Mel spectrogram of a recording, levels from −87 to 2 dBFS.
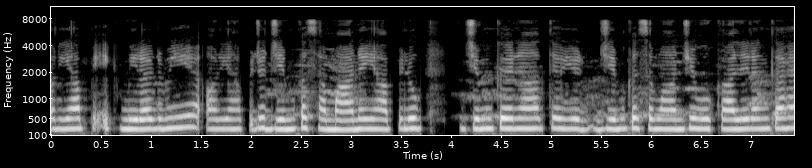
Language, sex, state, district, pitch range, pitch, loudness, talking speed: Hindi, female, Maharashtra, Mumbai Suburban, 240-255 Hz, 250 Hz, -14 LUFS, 265 wpm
